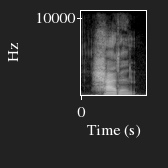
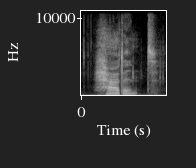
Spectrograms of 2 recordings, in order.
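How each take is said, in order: First: The T is a glottal stop. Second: The T is released as a full T. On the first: "Glottal stop" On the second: "listen to the true T"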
